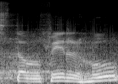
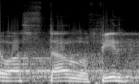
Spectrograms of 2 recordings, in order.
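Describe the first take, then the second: First: The word ends with a final 'u' vowel. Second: The word ends without a final vowel. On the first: The reciter continues into the next phrase. "মিলিয়ে পড়ি তাহলে অবশ্যই আস্তাগফিরহু ইন্নাহু এইভাবে বলতে হবে" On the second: The reciter stops at this point. "এইখানে ওয়াকফ করলে ওয়াস্তাগফির এইভাবে বলতে হবে"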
